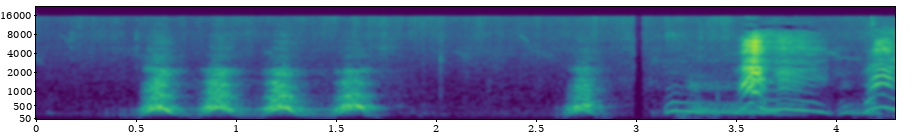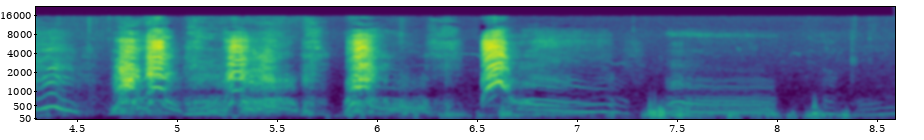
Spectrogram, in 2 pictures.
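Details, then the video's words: Maremma Sheepdog puppies: four quick barks in a row, a pause, one more bark, then a run of high, wavering whines and yelping whimpers. "Cuccioli Maremmano"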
